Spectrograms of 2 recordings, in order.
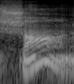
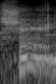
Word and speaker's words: Shang: And several points in the movie, he stops and tells people, no, my name is Shang, not Shang. You've got to pronounce it right.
